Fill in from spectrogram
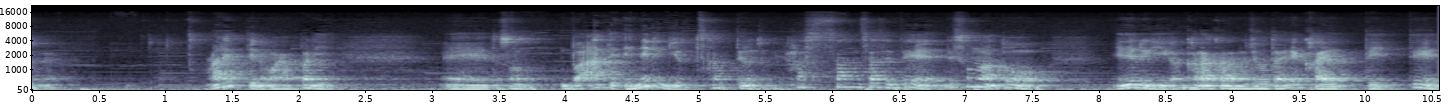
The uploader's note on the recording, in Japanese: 風呂に入りながら収録したので 若干聴き辛いですが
